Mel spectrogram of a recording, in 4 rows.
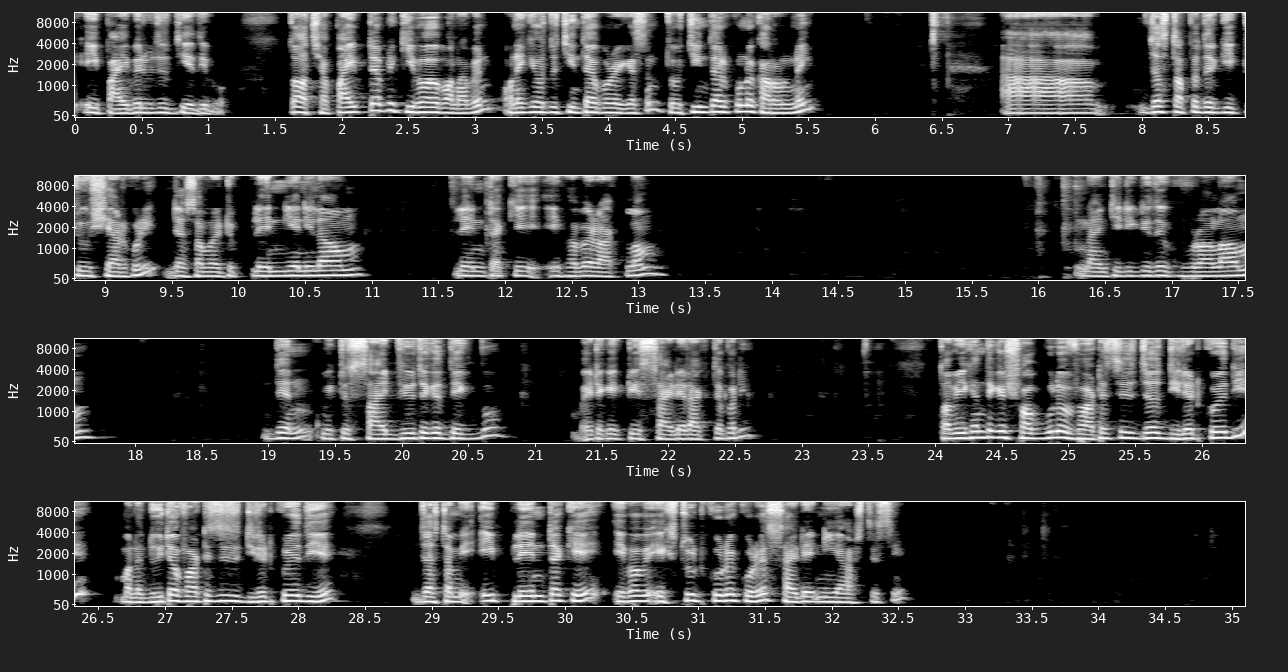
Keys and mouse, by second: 1.7-2.4 middle drag, 3.5 shift+middle click, 4.1 click, 7.0 shift+a, 11.0 r, 13.0 KP_7, 13.8 g, 14.4 r, 16.8 g, 18.4 KP_3, 19.2 Tab, 19.9 shift+middle click, 20.2 Tab, 20.9 g, 22.2 Tab, 22.8 shift+z, 23.3 1, 23.7 click, 24.0 x, 26.2 click, 27.6 e, 29.1 e, 32.3 e, 33.4 e.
